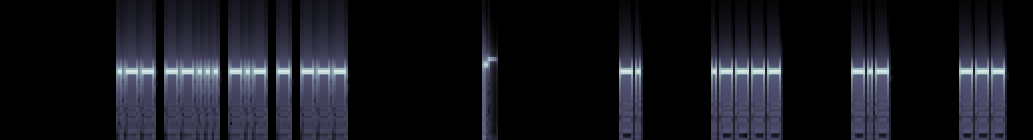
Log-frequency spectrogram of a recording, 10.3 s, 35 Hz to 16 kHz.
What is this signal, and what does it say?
Morse code, heard as a keyed tone, about 30 wpm, spaced as for 16 wpm, 700 Hz. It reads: W7KTO N1KO
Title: USA Call Signs - 5 Characters - 6x Character Spacing - 30wpm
